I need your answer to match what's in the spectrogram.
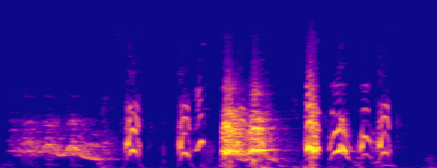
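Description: Three dogs, a huge Great Dane, a half-wolf and a small lap dog of about half a kilo, whine and bark: a drawn-out whimper opens, then a rapid run of sharp yips and a few louder, harsher barks in quick, uneven bursts, with no voices.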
